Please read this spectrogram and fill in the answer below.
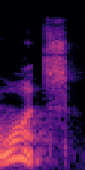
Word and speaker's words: once: But you say there's an O in once. That's a vowel. But phonetically, it's not a vowel. Phonetically, it makes the sound w, like a W.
